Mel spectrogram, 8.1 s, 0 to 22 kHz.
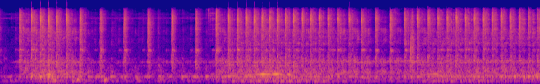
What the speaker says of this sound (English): we're going to sew 3/8 of an inch, back stitching the beginning and the end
